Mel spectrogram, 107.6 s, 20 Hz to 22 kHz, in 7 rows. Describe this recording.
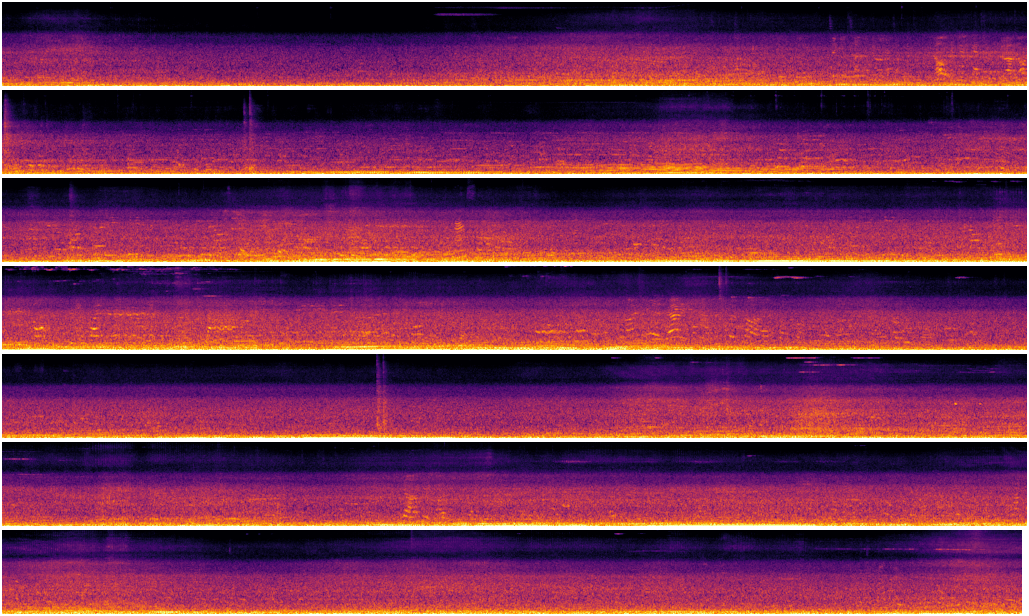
Walking on the road （ZhongShan N.Rd.）from Jinzhou St to Nanjing E. Rd., Traffic Sound, Binaural recordings, Zoom H4n + Soundman OKM II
